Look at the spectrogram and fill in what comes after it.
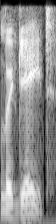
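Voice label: "legating", US English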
